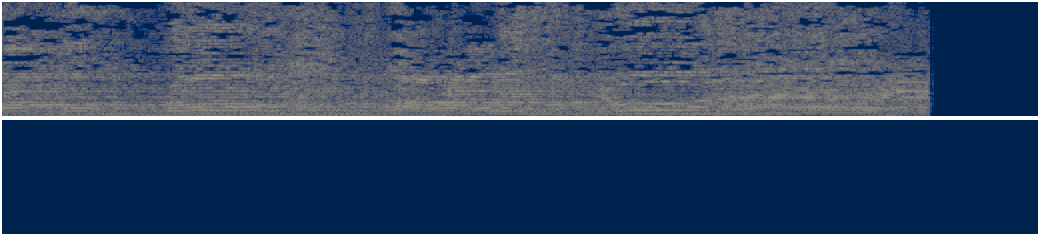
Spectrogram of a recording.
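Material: Nothing is struck.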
